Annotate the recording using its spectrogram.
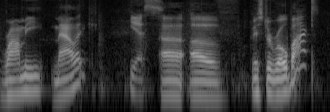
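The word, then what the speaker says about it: Rami Malek: Busters M heart starring um how do you pronounce his name Ramy Malik yes uh of Mr Robot Fame uh uh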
